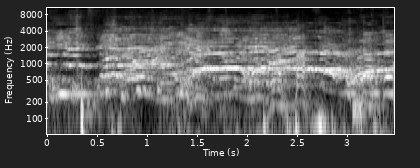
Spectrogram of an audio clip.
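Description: A packed comedy club audience reacts loudly, a dense swell of many voices cheering and laughing at once, holding steady for a few seconds without letting up.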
